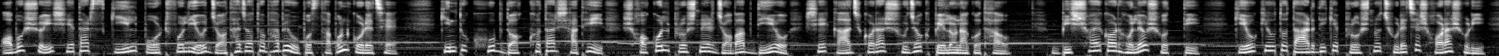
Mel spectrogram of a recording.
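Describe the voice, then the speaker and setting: A man's voice: mid-range voice, very animated, moderate pace. A man narrating a scripted dramatic love story as a storyteller. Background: music.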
